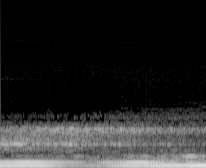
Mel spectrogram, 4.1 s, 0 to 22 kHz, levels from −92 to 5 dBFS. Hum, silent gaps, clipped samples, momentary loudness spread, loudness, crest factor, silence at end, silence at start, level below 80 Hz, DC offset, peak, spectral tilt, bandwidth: none; none; under 0.1%; 12 LU; -18 LUFS; 10 dB; 0 s; 0 s; -16 dBFS; under 0.1%; -4 dBFS; -15 dB/octave; 1.3 kHz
